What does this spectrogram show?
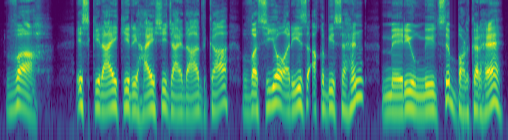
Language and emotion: Urdu, surprised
